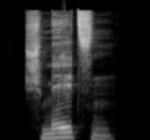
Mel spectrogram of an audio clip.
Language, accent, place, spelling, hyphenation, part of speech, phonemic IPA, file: German, Germany, Berlin, Schmelzen, Schmel‧zen, noun, /ˈʃmɛltsn̩/, De-Schmelzen.ogg
- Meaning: 1. melting 2. plural of Schmelze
